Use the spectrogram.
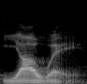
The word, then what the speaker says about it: Yahweh: hebrew name for God it is the YHVH Tetragrammaton that is unpronounceable but according to most scholars the pronunciation is probably Yahweh so to read this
